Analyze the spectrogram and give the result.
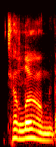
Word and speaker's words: Tulum: And Tulum was, I think, my fifth retreat that I've done, actually. – Tulum. That's how you said it. I probably mispronounced it. That's okay. Tulum.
